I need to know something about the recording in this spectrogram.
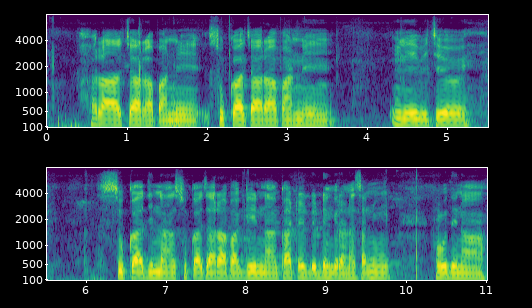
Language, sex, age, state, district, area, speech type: Dogri, male, 18-30, Jammu and Kashmir, Kathua, rural, spontaneous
